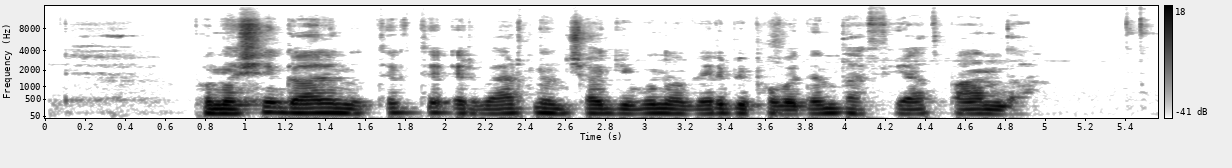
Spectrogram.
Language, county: Lithuanian, Alytus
